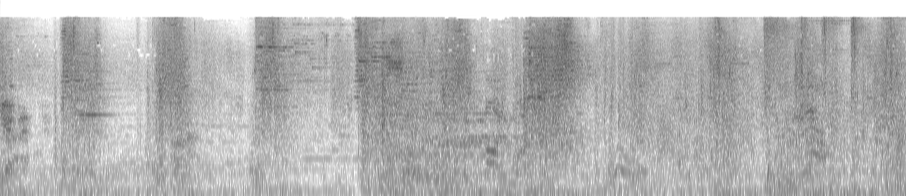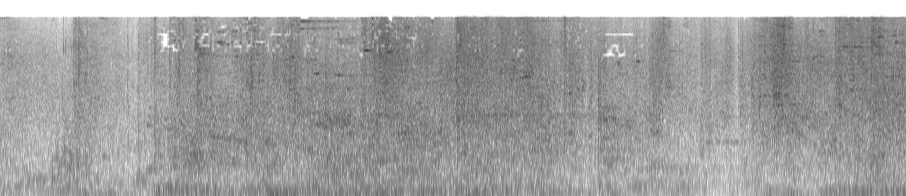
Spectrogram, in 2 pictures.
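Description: Game spell effects and hits crackle and boom in a fast fight.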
